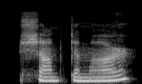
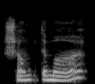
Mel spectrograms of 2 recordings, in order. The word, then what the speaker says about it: Champs de Mars: From her window, she could see the Eiffel Tower and the Champs de Mars. Is that how you say it? – I would say Champs de Mars. – Okay, Champs de Mars.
